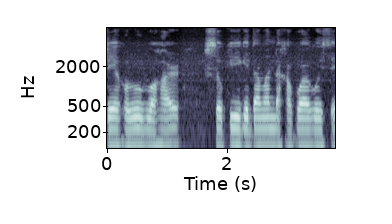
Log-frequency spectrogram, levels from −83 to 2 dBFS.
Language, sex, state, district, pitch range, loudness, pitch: Assamese, male, Assam, Sonitpur, 110-115 Hz, -15 LUFS, 110 Hz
